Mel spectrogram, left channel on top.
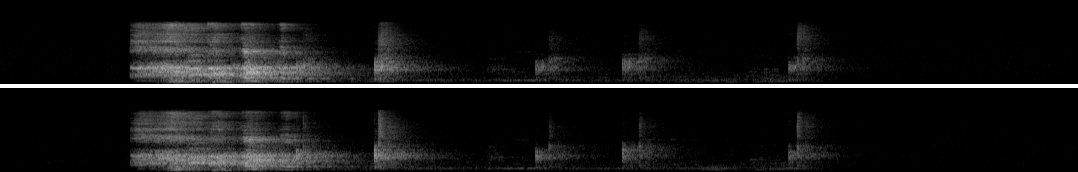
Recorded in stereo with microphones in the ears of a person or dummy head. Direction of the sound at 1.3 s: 50° left (ahead or behind).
